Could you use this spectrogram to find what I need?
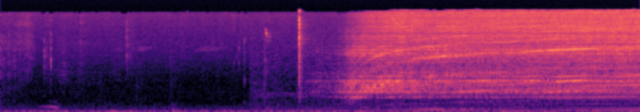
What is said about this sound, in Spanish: Máquina de llaves, ¿no?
